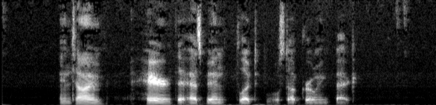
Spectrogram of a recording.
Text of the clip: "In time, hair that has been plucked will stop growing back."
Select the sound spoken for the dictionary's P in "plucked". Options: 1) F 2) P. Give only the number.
1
